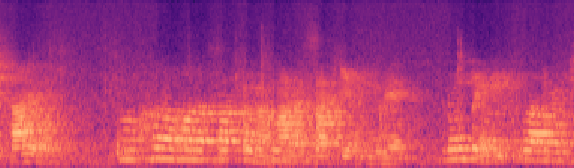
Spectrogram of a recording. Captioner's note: speaking a foreign language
